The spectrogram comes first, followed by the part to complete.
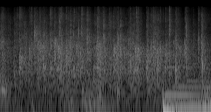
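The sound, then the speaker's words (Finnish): An audience applauds steadily, a dense, even crackle of many hands clapping throughout. Near the end, low sustained musical tones rise beneath the clapping. “Aplodit”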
